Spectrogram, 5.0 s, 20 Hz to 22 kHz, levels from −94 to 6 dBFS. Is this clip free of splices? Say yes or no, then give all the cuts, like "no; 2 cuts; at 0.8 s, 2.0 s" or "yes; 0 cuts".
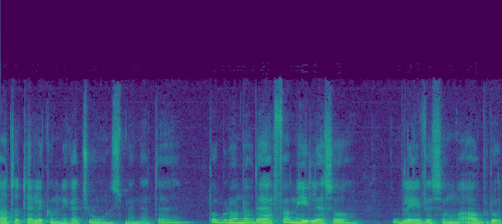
yes; 0 cuts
